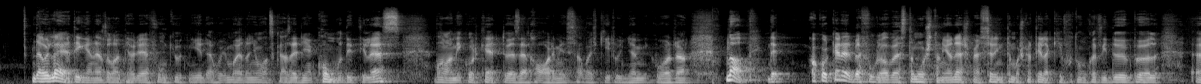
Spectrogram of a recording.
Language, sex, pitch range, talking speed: Hungarian, male, 100-115 Hz, 210 wpm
